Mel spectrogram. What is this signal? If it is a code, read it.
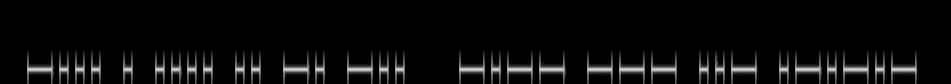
Morse code, heard as a keyed tone, about 15 wpm, 700 Hz. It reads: BEHIND YOU.
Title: Sentences from Top 500 Words 15wpm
